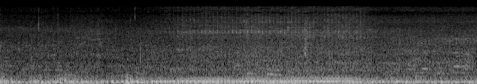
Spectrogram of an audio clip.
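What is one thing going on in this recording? A motorbike engine hums close by.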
